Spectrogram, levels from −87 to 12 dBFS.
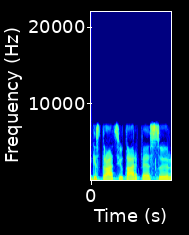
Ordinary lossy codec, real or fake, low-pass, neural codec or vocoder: Opus, 64 kbps; real; 7.2 kHz; none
